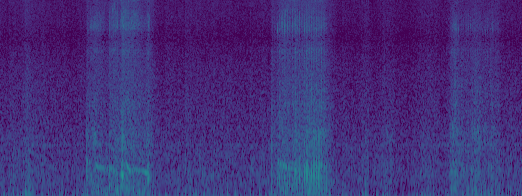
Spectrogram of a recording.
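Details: Scully, a cat taking a nap, snoring: soft breathy rasps recur roughly every three and a half seconds, one carrying a faint nasal hum, over a steady background hiss.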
